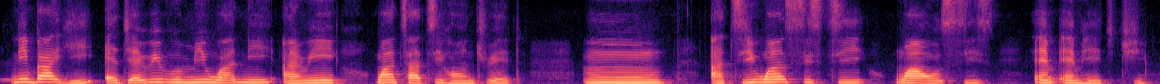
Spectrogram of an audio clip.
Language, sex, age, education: Yoruba, female, 15-29, tertiary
